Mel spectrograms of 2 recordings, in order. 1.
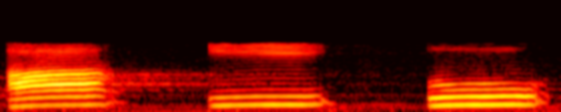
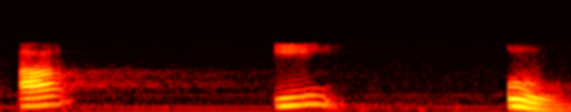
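حروف کھینچ کر لمبے ادا ہوتے ہیں۔ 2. حروف مختصر اور ہموار ہوتے ہیں۔ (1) "اس طرح نہیں کریں گے, یہ دراز ہو جائے گی" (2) "اس طرح پڑھیں گے"

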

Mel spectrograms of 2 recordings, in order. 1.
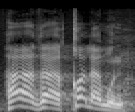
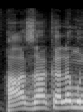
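یہ عربی طرز کے تلفظ میں بولا گیا ہے۔ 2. یہ اردو طرز کے تلفظ میں بولا گیا ہے۔ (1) "تو کیا ہوگا" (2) "یہ تو آپ اردو زبان میں بول رہے ہو"

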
